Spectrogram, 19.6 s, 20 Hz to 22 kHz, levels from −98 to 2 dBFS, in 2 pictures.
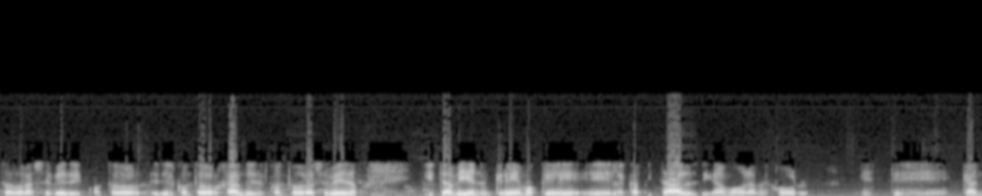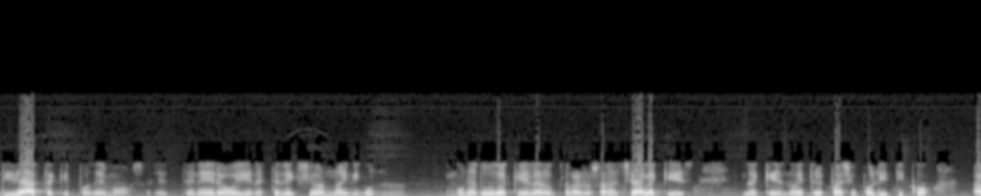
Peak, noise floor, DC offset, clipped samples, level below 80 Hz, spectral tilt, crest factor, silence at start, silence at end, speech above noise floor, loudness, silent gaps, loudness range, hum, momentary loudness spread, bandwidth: -2 dBFS; -35 dBFS; under 0.1%; under 0.1%; -56 dBFS; -6.5 dB/octave; 14 dB; 0 s; 0 s; 20 dB; -15 LUFS; none; 5 LU; none; 15 LU; 7.6 kHz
